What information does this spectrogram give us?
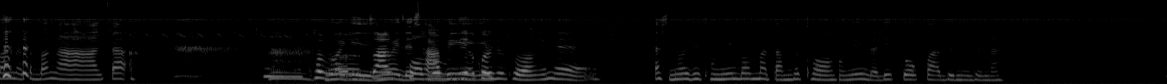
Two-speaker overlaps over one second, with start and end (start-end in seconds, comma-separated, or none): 3.3-4.9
